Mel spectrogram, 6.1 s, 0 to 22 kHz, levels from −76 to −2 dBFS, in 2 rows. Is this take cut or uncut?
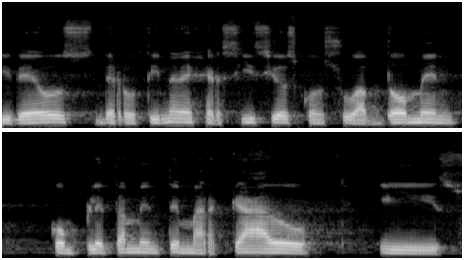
uncut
